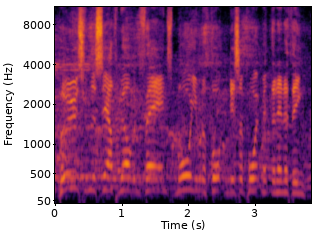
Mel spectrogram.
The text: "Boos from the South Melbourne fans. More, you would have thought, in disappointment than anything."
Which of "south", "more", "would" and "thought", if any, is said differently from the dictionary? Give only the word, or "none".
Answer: none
